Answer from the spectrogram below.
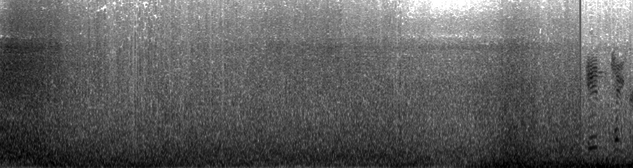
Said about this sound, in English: Just moments ago, NASA launched Artemis II from the Kennedy Space Center in Florida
